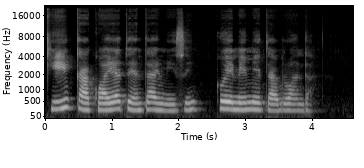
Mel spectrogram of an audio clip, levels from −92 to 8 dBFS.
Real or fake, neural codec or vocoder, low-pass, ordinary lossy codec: fake; codec, 44.1 kHz, 2.6 kbps, SNAC; none; none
